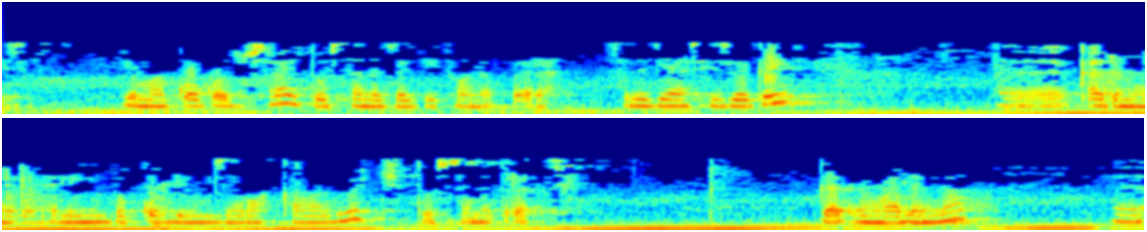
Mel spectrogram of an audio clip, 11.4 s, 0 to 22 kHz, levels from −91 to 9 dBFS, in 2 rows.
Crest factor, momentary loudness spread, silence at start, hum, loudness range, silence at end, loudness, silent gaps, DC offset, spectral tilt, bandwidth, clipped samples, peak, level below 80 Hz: 14 dB; 12 LU; 0 s; none; 2 LU; 0 s; -18 LUFS; none; under 0.1%; -5.5 dB/octave; 6 kHz; under 0.1%; -2 dBFS; -24 dBFS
